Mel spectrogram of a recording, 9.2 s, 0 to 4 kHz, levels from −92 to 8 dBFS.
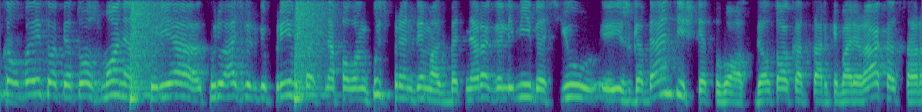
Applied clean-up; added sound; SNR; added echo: none; Snare drum; 5 dB; none.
